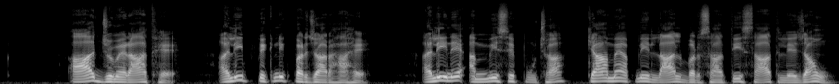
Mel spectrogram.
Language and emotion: Urdu, neutral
